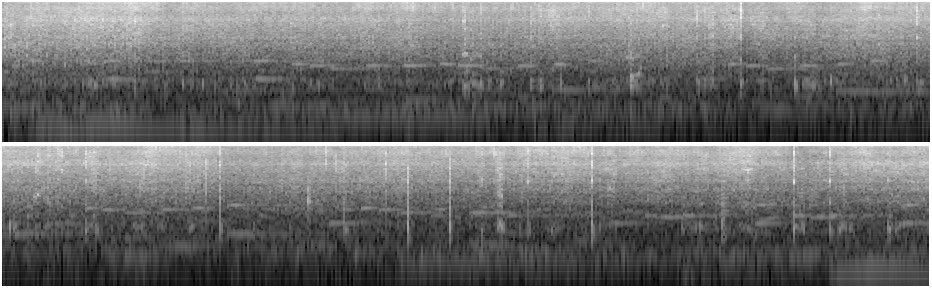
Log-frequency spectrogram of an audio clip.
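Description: Chopped onion and tomato sizzling in hot oil in a kadai, stirred with a spatula that scrapes and taps against the pan in frequent sharp clicks.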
